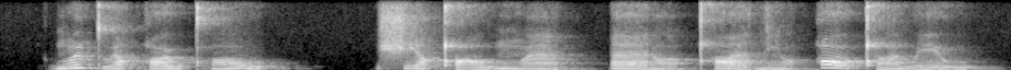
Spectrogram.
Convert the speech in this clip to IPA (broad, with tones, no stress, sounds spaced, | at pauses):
ɡʷ ẽ˧˥˧ tʷ i˩˥ q ʉ˩˧˩ w kʰ ɔ̃˧˥˧ w | ʃ i˧˩ qʼ ɔ˨˩˦ w ŋʷ æ̃˩˧˩ | æ˧˩ ɾ ɔ̃˧˩ qʰ æ˧˩ d ĩ˨˩˦ w q ɔ˥˨ w qʼ ẽ˩˧˩ w e˥˨ w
